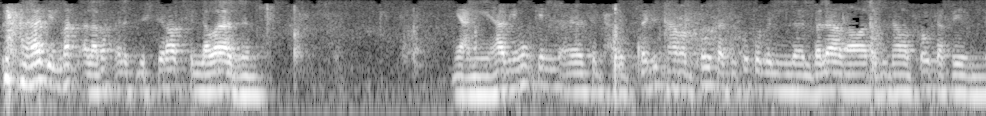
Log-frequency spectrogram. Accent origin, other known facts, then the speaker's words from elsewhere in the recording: Palestine; أنت أمريكي أنا مثلا فلسطيني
